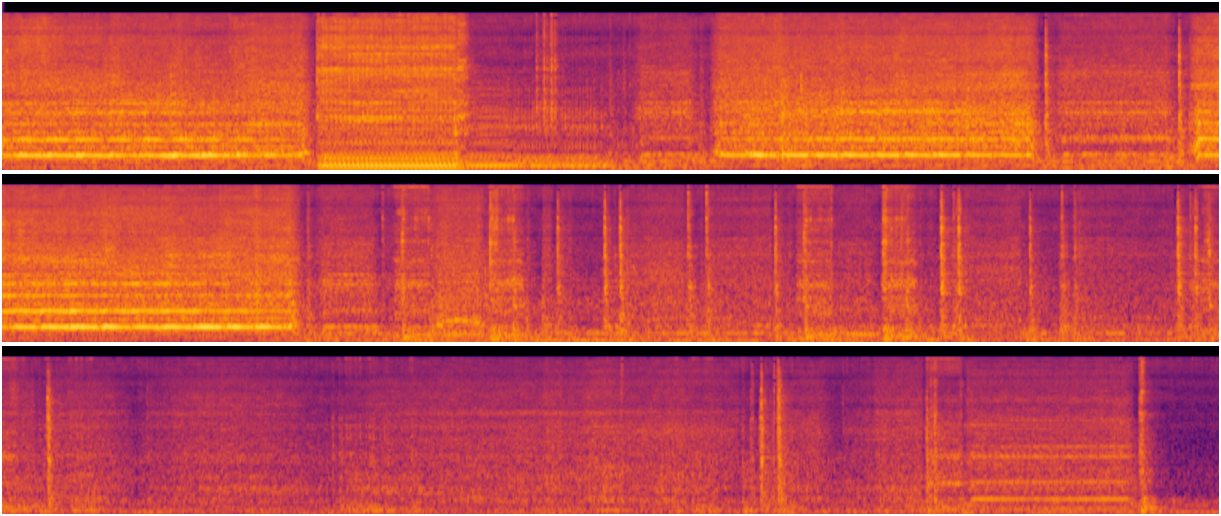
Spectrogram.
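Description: Brother ScanNCut DX cutting machine working with its roll feeder, giving off whirring motor tones and short mechanical buzzes that alternate with quieter stretches of soft clicking and shuffling.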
